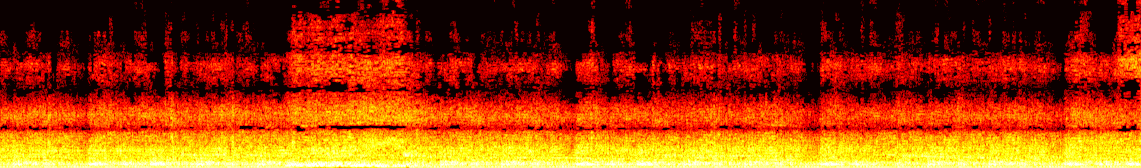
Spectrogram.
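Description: Loud electronic dance music from a DJ set over a club sound system: a sustained deep bass tone under dense synth sound, with the bass briefly cutting out about two and a half seconds in.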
